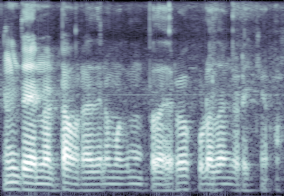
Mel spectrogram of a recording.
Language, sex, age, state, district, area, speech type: Tamil, male, 45-60, Tamil Nadu, Sivaganga, rural, spontaneous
